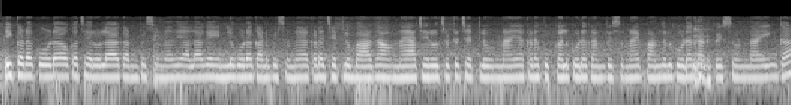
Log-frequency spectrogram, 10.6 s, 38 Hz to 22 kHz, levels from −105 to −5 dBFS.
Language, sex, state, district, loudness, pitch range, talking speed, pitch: Telugu, female, Andhra Pradesh, Srikakulam, -20 LUFS, 205-215 Hz, 150 wpm, 210 Hz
